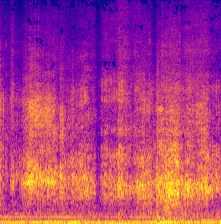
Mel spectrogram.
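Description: Long acrylic nails slowly scratch and tap across the matte white paper pages and art prints of a large open art book held up. A steady, dry, papery scraping rasp carries throughout, with soft taps standing out briefly, over a faint low hum.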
